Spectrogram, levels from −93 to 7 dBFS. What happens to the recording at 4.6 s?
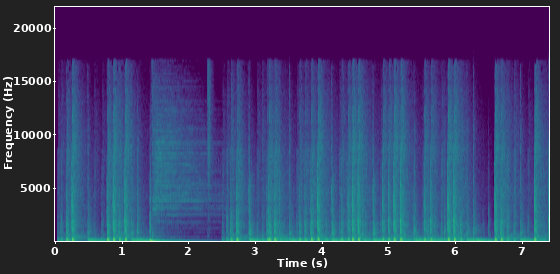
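At 4.6 s the music sits inside a doubled audio track running from 3.1 s to 6.08 s, likely caused by a second, slower capture path or an edit that holds two copies out of step. A full-band duplicate trails the original by about half a second, some 5 dB quieter, with no decay or room colour, so everything plays twice like a dry slapback. The copy cuts in and out abruptly at both ends.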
